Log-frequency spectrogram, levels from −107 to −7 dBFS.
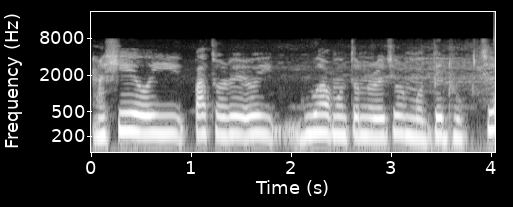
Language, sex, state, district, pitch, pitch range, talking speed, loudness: Bengali, female, Odisha, Malkangiri, 210 Hz, 200-220 Hz, 150 wpm, -14 LUFS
